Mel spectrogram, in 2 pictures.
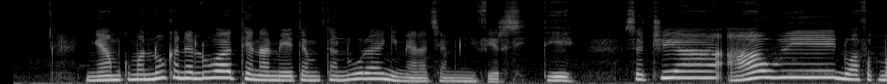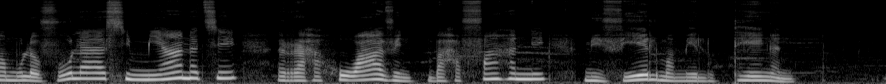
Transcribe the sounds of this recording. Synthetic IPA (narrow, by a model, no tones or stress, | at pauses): ŋiamikumanukanaluət̪enəmet̪amint̪anuɾəŋimianat͡siaminuniveɾsi̥t̪e | saʈ͡ʂiəawinuafakəmamuləvuləsimianat͡si | raɦəhuavini̥mbahafãɦani | mivelumamelut̪eŋani̥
